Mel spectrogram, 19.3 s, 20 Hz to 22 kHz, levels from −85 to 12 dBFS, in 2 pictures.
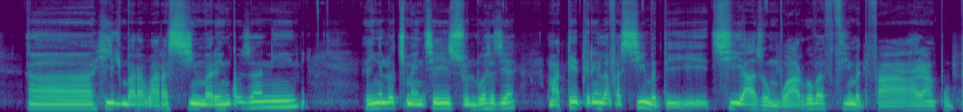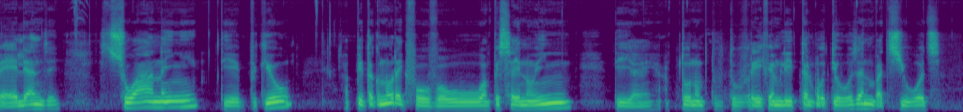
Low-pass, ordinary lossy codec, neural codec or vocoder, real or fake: none; none; none; real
